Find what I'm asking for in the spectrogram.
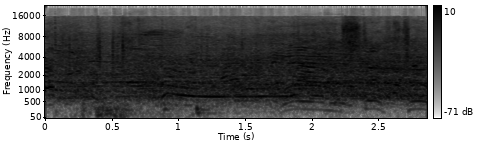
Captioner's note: crowd chatter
